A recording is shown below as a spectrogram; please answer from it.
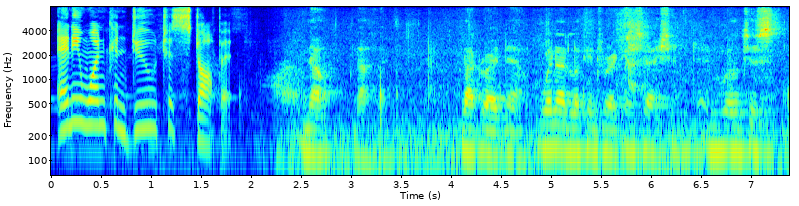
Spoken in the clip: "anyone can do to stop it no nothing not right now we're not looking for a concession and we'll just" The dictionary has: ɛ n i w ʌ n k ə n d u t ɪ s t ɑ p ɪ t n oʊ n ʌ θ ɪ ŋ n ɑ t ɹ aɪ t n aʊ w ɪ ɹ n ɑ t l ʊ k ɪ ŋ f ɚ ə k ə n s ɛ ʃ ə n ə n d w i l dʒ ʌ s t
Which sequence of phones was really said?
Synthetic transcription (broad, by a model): ɛ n i w ʌ n k ə n d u t ɪ s t ɑ p ɪ t n oʊ n ʌ θ ɪ ŋ n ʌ t ɹ aɪ t n aʊ w ɪ ɹ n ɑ t l ʊ k ɪ ŋ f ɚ ə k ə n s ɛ ʃ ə n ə n w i l dʒ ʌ s t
